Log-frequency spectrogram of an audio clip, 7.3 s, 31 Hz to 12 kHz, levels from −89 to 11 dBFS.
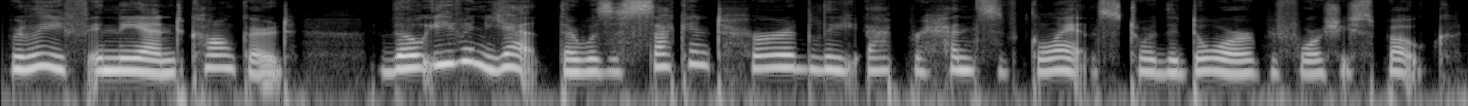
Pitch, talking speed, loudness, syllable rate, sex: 240 Hz, 170 wpm, -19 LUFS, 5.9 syllables/s, female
